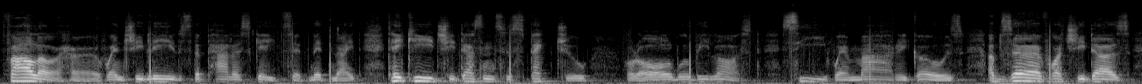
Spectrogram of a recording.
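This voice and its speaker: A man's voice: mid-range voice, expressive, takes it slowly. A man voicing a desperate, lovesick king with impassioned, commanding theatrical delivery in a storybook reading on crackly vinyl. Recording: crackly 1970s vinyl spoken-word record.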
